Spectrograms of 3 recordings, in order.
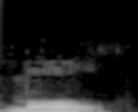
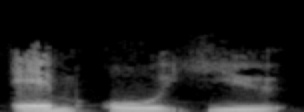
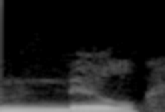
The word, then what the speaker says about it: Mole: Oh, mine's Mole. So it's Moule. It's no Mule. Everybody keep pronouncing my names. Even when I go to the bank and that, it's always to pronounce my name Mule. But then you got to say the original pronunciation is Mule. So how are we supposed to? Because I like it. Because I like it. I like getting called Mole. I like getting called Mole. That's a that.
